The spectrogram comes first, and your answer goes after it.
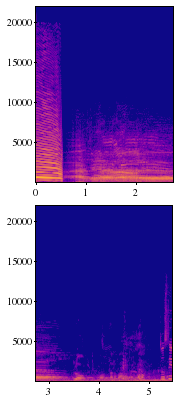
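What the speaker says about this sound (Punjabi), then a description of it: "ਕਿਸਾਨਾਂ ਨੇ ਜ਼ਿੰਦਾਬਾਦ ਮੁਰਦਾਬਾਦ ਦੇ ਨਾਅਰੇ ਲਗਾਏ ਨੇ" Protesting farmers at a tractor rally shout slogans together, a loud crowd chant rising from one sharp cry into a sustained roar of many voices, with chatter and scattered shouts toward the end.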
